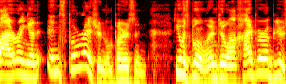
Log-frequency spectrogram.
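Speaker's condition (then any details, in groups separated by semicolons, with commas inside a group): Cerebral palsy; spastic quadriplegic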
